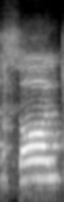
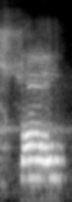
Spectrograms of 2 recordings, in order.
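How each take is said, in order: First: The final L is a clear tongue-behind-teeth L. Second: The final L is pronounced like a U vowel. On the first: This is how other languages keep it. "permanecem esse L, L atrás do dente" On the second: This is how Brazilians say it. "o som do L em final de sílaba, a gente pronuncia U"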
